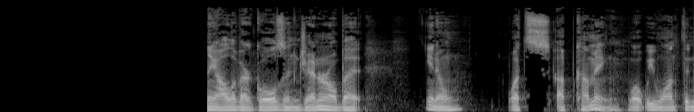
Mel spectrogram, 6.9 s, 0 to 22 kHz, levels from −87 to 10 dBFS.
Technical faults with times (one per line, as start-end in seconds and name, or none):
0.00-2.08 audio dropout to silence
